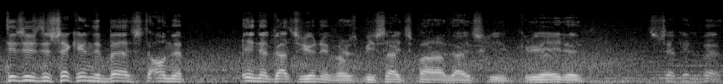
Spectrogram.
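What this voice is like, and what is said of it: Heavy Polish accent. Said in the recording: “speaks with a heavy Polish accent”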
